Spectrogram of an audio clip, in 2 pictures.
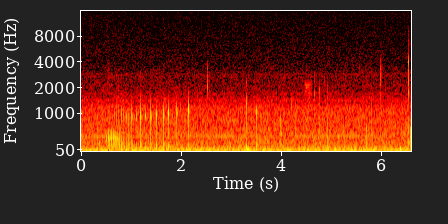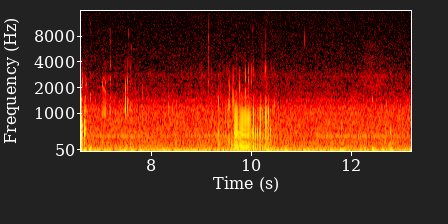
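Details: Stomach sounds recorded while sleeping on an empty stomach: gurgling growls with a rapid bubbling run near the start and a louder rumble later, over a faint steady hum; normal hunger bowel sounds.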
